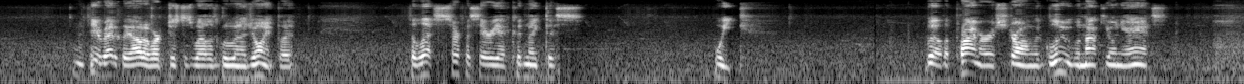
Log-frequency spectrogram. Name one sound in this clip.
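A man talks calmly up close, in short bursts.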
